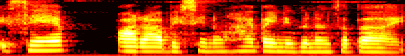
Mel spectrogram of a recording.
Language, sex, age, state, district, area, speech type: Bodo, female, 18-30, Assam, Chirang, rural, spontaneous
